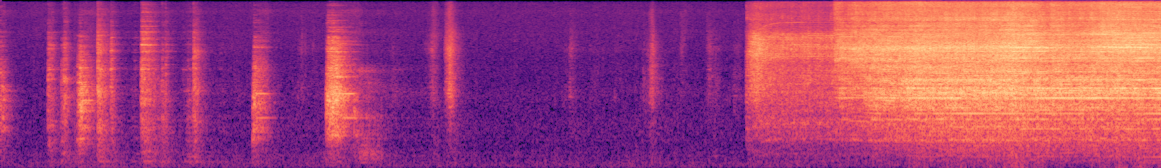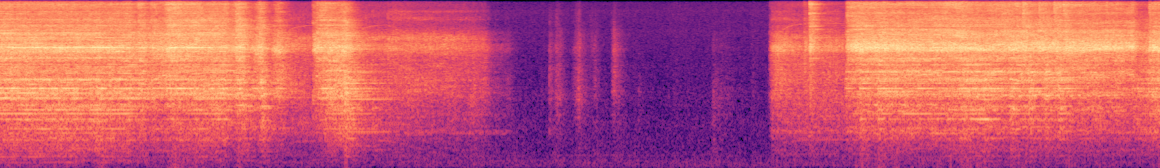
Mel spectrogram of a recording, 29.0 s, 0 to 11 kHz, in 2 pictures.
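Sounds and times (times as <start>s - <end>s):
angle grinder cutting: 9.3s - 20.7s, 24.2s - 29.0s.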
